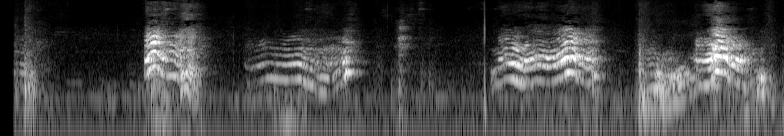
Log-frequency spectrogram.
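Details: Male Miniature Pinscher indoors after rain, soaked and being dried off. Wavering, tonal whines and whimpers come in five separate bursts, some short and yelping, others drawn out with a wobbling pitch.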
